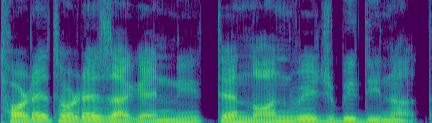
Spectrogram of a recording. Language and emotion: Goan Konkani, neutral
